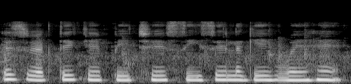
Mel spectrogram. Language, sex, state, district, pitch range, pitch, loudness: Hindi, female, Arunachal Pradesh, Lower Dibang Valley, 200-210 Hz, 205 Hz, -13 LUFS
